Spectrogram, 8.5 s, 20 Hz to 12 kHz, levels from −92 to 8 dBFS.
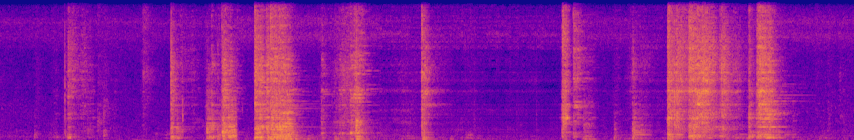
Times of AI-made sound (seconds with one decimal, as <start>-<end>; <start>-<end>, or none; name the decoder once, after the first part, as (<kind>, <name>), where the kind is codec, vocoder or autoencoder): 3.8-5.7 (codec, SNAC); 6.4-7.5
